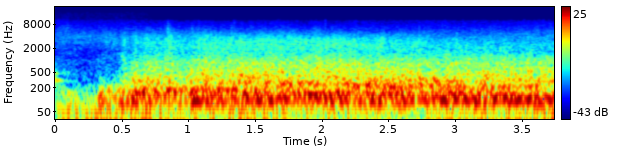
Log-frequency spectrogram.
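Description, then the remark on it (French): A thunderstorm at the opening of a song played as a morning alarm: a deep, rolling rumble of thunder swells in within the first second and holds loud and steady over a constant hiss of heavy rain, with no voices. “En fait, je me réveille avec un bruit d'orage.”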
